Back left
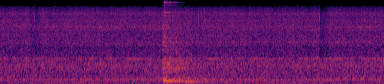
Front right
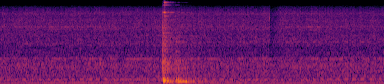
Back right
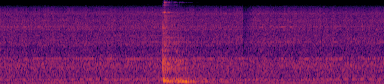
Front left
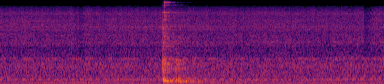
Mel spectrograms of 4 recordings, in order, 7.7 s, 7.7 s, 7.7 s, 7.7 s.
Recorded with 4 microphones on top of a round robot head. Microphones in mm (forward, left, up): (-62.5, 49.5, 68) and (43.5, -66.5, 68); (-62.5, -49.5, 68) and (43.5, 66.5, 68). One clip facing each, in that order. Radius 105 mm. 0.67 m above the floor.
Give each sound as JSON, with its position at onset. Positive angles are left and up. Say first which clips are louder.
{"t": 3.2, "sound": "cutlery clinking", "louder": "front right 6 dB, front left 1 dB", "azimuth_deg": -35, "distance_m": 0.8}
